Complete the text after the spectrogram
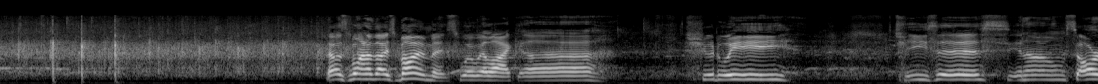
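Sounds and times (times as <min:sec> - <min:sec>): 
audience clapping: 0:00.0 - 0:05.1
speech: 0:03.3 - 0:06.2, 0:07.0 - 0:08.0, 0:09.0 - 0:10.9
laughter: 0:07.8 - 0:09.6.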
